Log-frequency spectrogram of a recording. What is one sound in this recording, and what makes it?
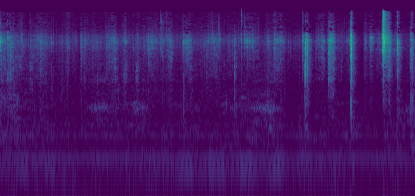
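Bubble wrap crackles softly as hands turn it over.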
